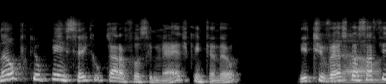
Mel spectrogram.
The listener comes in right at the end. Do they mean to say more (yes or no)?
no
